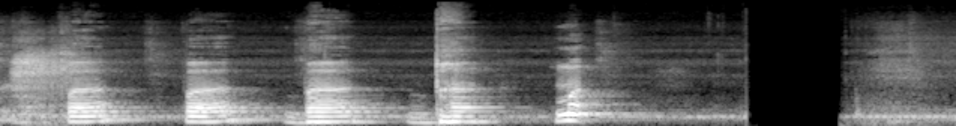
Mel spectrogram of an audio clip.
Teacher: ತುಟಿಗಳಲ್ಲಿ ಹುಟ್ಟುವ ಅಕ್ಷರಗಳಿಗೆ ಓಷ್ಟ್ಯಾಕ್ಷರ ಅಂತ ಕರಿತೀವಿ.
